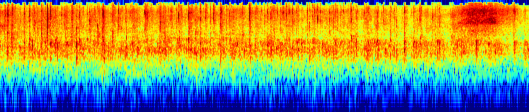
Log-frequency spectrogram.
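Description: An audience claps steadily for several seconds, a dense, even wash of many hands with no voices rising above it, holding a constant loudness until it tapers slightly at the very end.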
